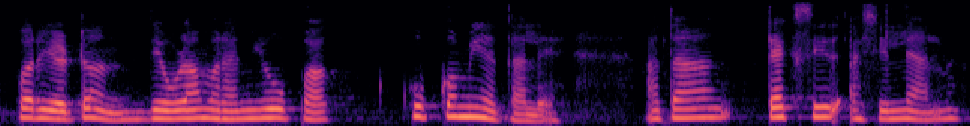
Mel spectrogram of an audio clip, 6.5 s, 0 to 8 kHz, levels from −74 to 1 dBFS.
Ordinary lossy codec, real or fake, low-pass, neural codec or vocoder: Opus, 16 kbps; real; 7.2 kHz; none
